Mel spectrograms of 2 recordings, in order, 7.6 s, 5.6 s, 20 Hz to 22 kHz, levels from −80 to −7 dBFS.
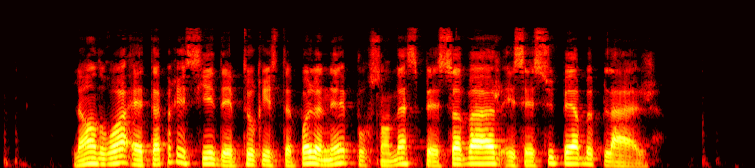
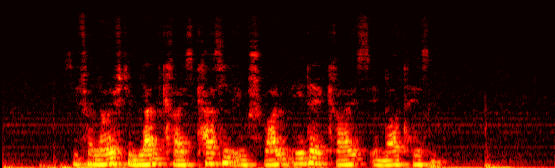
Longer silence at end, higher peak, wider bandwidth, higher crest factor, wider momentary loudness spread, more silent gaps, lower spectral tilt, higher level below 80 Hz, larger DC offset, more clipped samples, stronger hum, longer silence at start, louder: first, 1.05 s vs 0.05 s; first, -2 dBFS vs -14 dBFS; second, 11.5 kHz vs 15.5 kHz; about the same, 18 dB vs 18 dB; second, 9 LU vs 18 LU; neither; about the same, -6.5 dB/octave vs -7.5 dB/octave; about the same, -44 dBFS vs -46 dBFS; neither; neither; neither; first, 0.75 s vs 0 s; first, -19 LUFS vs -31 LUFS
